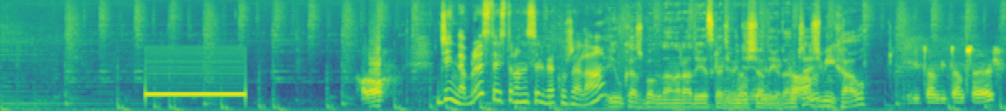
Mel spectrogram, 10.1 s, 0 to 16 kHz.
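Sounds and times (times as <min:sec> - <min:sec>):
telephone line tone while a call is being placed: 0:01.4 - 0:02.5
speech: 0:03.6 - 0:10.0.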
